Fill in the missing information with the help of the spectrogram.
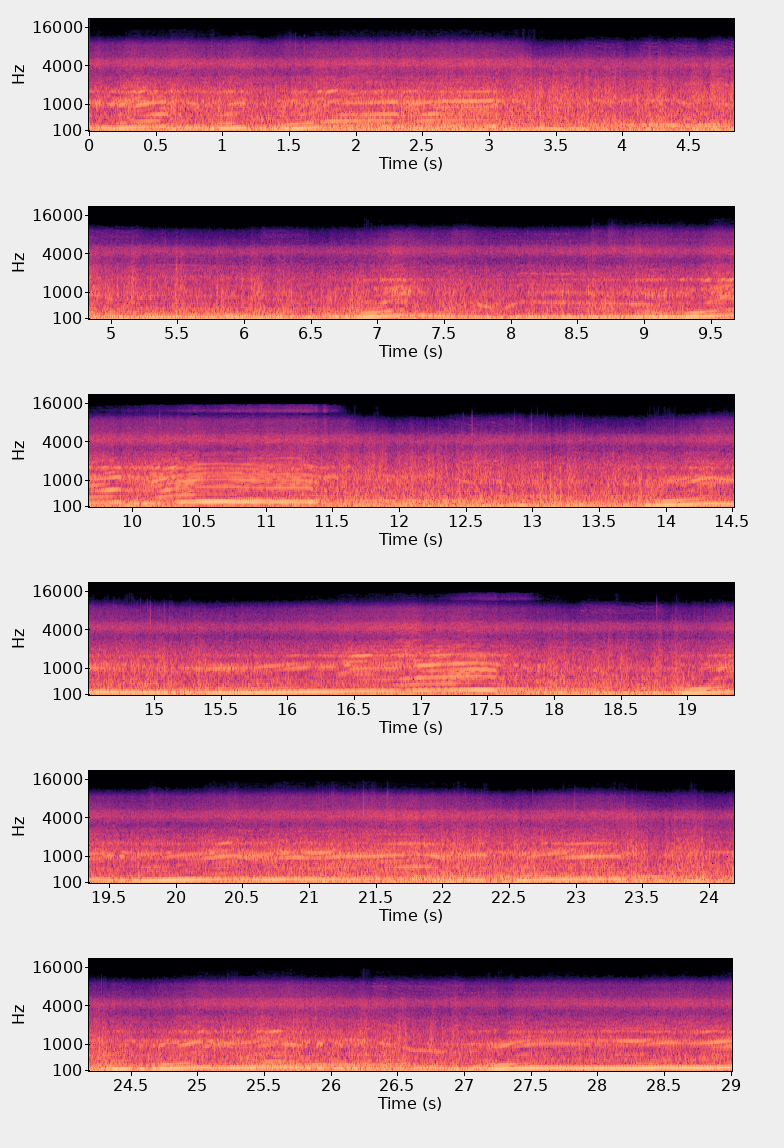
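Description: Snowmobile engine running hard along a trail, its pitch rising and falling again and again as the throttle is worked, with two sharper high-revving sweeps partway through, over a constant rush of wind and track noise.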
